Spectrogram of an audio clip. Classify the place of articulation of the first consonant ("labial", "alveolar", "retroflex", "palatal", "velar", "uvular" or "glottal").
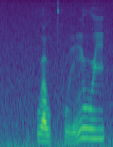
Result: velar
